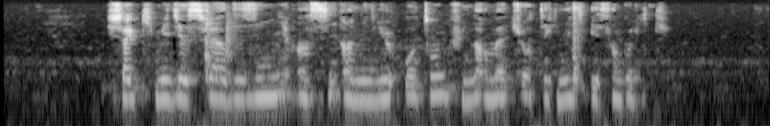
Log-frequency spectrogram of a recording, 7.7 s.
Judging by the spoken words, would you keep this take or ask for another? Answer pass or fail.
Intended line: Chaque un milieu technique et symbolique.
fail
